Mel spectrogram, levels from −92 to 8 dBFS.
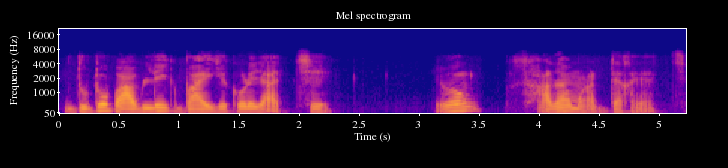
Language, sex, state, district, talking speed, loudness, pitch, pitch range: Bengali, male, West Bengal, Paschim Medinipur, 125 wpm, -21 LUFS, 120 Hz, 105-130 Hz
